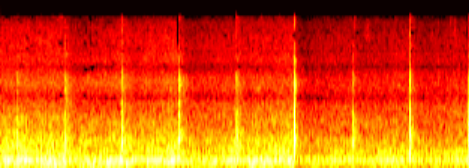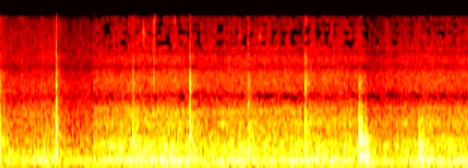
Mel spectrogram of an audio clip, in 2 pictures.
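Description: Boots stamp on pavement in a steady marching rhythm.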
